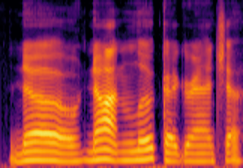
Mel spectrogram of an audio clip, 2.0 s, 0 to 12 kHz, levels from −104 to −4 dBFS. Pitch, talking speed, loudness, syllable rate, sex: 170 Hz, 205 wpm, -18 LUFS, 3.8 syllables/s, female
